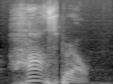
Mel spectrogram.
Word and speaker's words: hospital: Olha a pronúncia do H, som de ha, ha, hi, ho, ho. Então, hospital.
